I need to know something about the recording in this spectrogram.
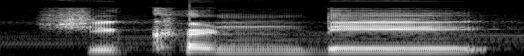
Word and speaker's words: ಶಿಖಂಡಿ: ಇಷ್ಟೋ ವಿಶಿಷ್ಟ ಶಿಷ್ಟೇಹ ಶಿಖಂಡಿ ಖ ಅನ್ನೋದು ಮಹಾಪ್ರಾಣ ಶಿಖಂಡಿ ಶಿಖಂಡಿ ದೀರ್ಘ ಇದೆ ನಹುಶೋ ದೀರ್ಘ ಇದೆ ವೃಷಹ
